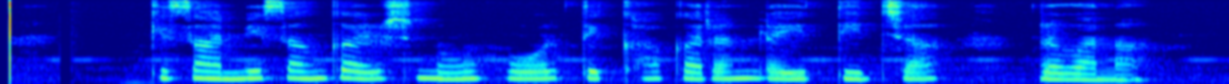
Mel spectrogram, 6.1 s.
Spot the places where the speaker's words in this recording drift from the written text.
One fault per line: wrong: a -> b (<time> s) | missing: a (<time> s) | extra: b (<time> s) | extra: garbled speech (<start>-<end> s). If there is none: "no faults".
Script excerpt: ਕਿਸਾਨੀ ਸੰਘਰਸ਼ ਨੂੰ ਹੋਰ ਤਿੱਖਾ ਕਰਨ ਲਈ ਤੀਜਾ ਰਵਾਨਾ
no faults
